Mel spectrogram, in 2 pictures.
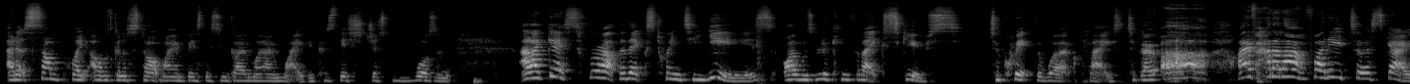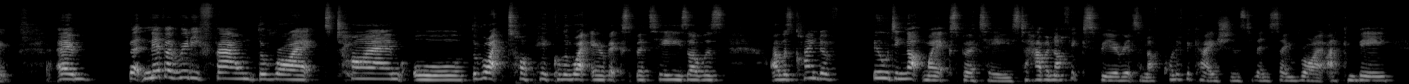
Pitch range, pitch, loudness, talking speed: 185-265 Hz, 220 Hz, -33 LUFS, 190 wpm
